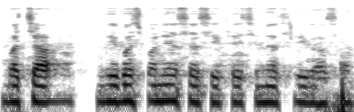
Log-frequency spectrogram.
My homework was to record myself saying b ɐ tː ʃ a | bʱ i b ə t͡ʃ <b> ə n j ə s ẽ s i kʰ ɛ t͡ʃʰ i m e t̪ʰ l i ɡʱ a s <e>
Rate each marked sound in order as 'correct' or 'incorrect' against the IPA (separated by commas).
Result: incorrect, incorrect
